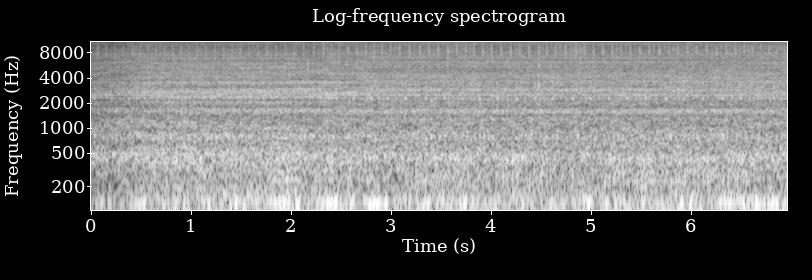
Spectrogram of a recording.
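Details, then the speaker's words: 1989 Winnebago LeSharo RV, warm engine: an uneven, lumpy, slightly hunting idle with a steady hiss. Brake cleaner revealed vacuum leaks from cracked hoses, expected to fix the rough idle. "all right like we're going to have to take this out cuz there's a vacuum leak back up in behind there so where and I bet that fixes the idle problem"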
